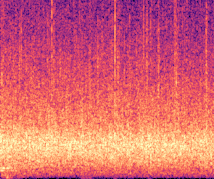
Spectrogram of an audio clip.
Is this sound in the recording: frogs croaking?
no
